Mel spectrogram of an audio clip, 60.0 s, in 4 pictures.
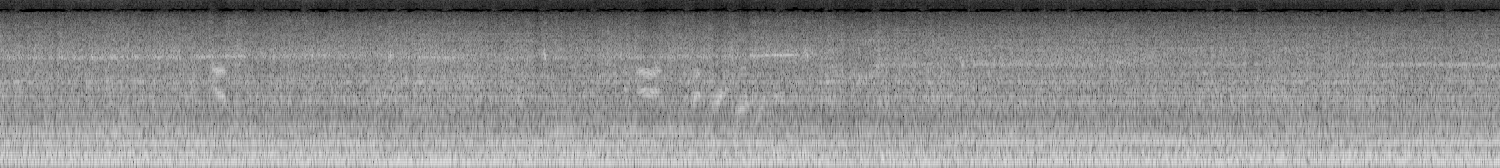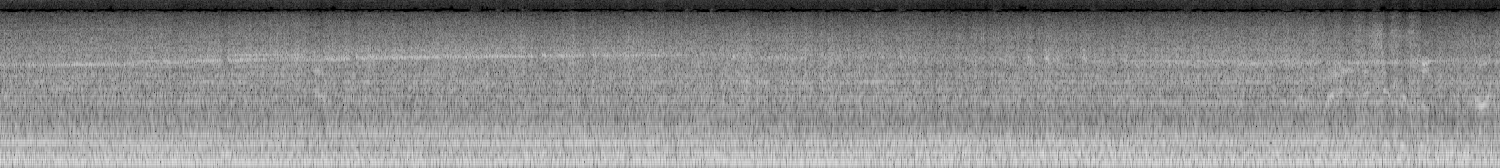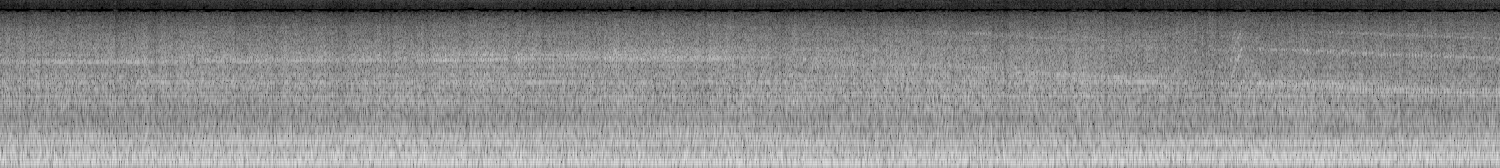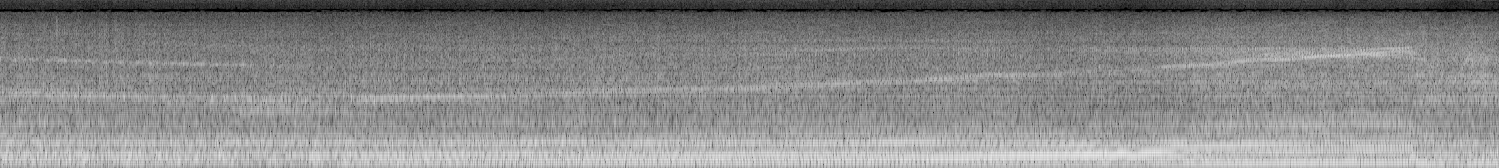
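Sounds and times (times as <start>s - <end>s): motorcycle engine running: 0.0s - 59.9s
wind rushing: 0.0s - 59.9s.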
